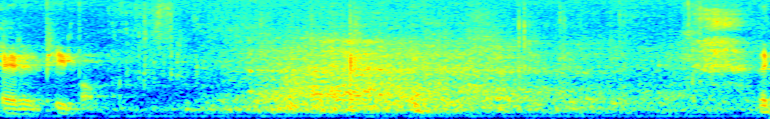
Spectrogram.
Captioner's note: laughter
